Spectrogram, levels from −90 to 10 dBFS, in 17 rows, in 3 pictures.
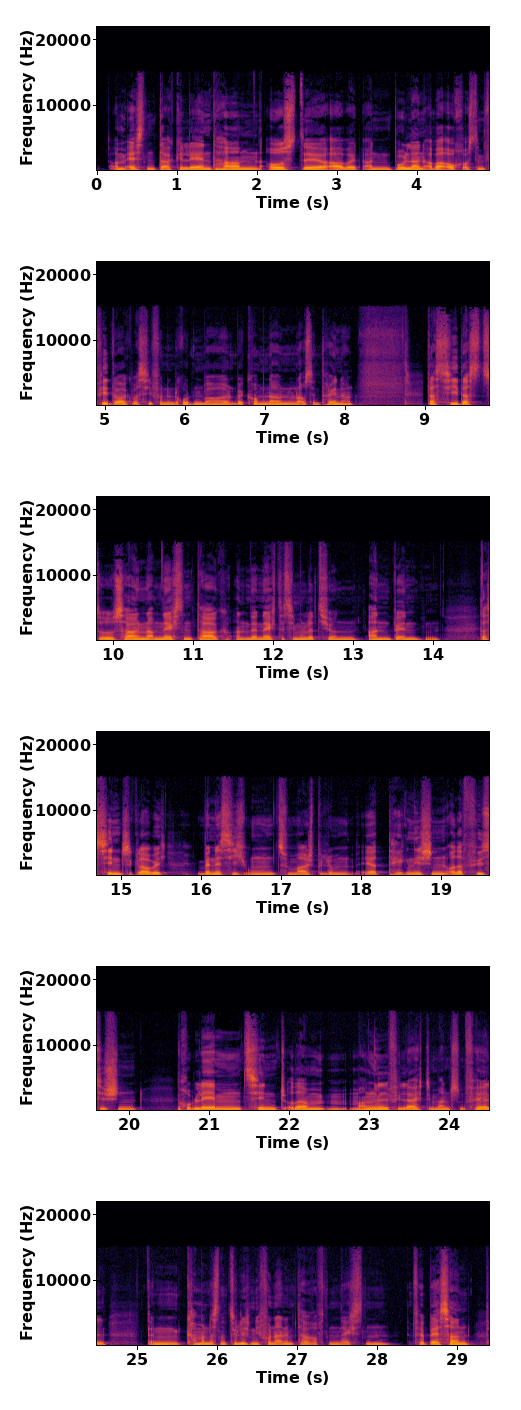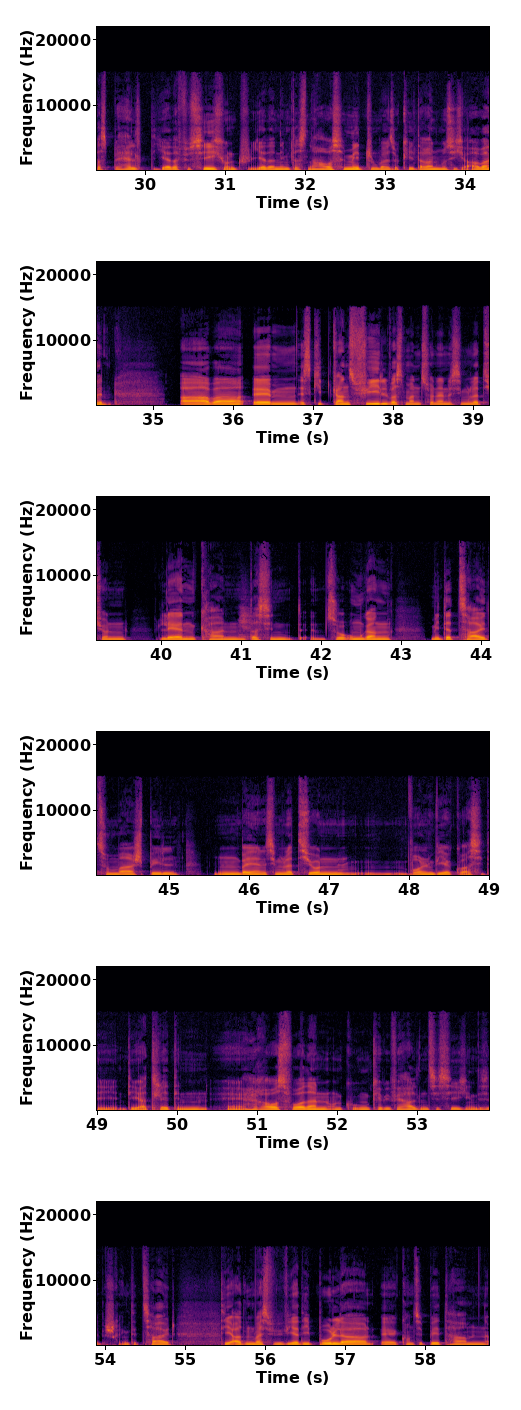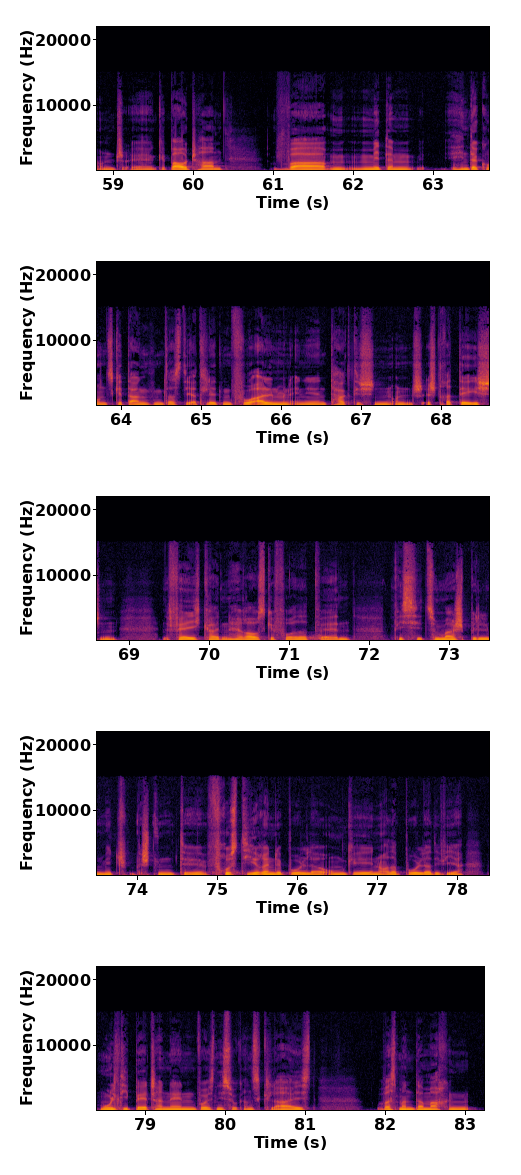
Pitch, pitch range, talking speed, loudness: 95 Hz, 85-110 Hz, 145 wpm, -22 LUFS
